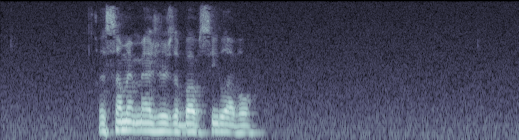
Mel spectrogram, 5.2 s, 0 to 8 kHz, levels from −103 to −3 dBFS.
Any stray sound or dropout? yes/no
no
